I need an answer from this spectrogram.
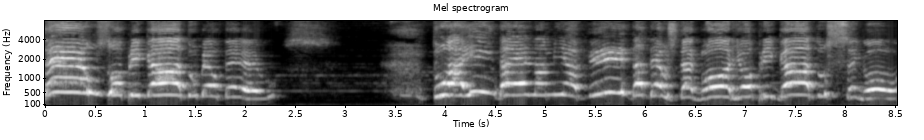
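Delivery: loud shout. Retelling waking up in the hospital thanking God: reenacting own shouting. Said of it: "eu acordei gritando".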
